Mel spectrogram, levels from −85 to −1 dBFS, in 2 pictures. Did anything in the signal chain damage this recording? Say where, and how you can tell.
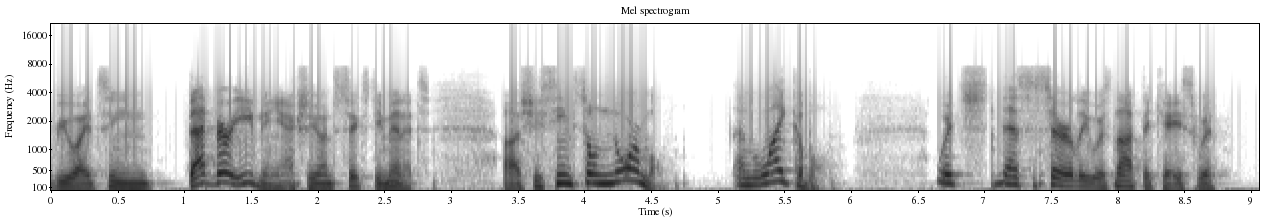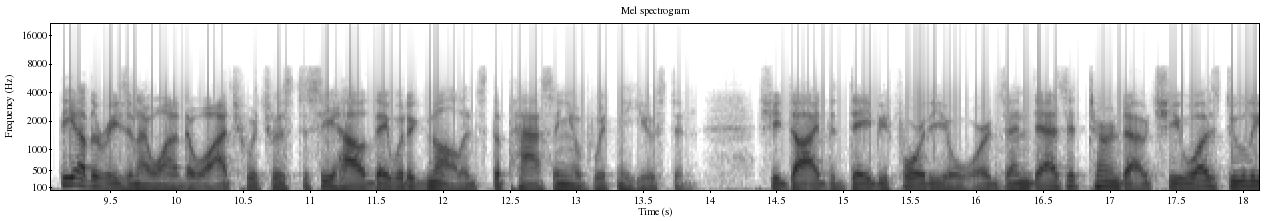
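Yes. The damage is in block-based processing, a filter restarted on every block: a 50 Hz buzz runs throughout, fitting a 20 ms block, as each block starts from silence with a small tick. Unlike mains hum, it rises and falls with the speech level, riding over the mSBC headset path's 8 kHz band limit.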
